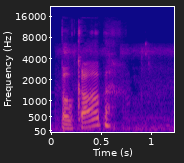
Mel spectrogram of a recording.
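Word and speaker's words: Boccob: that's really risen to prominence is i'm gonna mispronounce this terribly bokob b-o-c-c-o-b uh ironically he is the god of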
